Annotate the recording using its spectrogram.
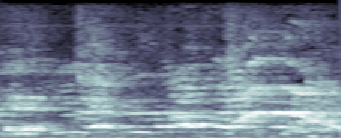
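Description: Spectators' voices in the crowd, with high-pitched calling and shouting like a child's, one long call rising and falling in pitch near the end.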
